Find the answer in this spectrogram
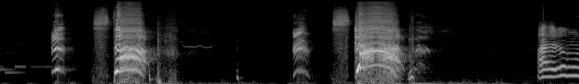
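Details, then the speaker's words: VTuber during a stream gets stuck with repeated hiccups: short sudden voiced gulps with sharp onsets, a few seconds apart, mixed with brief vocal sounds. "Sorry, I just hiccuped. Flippy drowned? Good. Oh no, I got the hiccup."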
